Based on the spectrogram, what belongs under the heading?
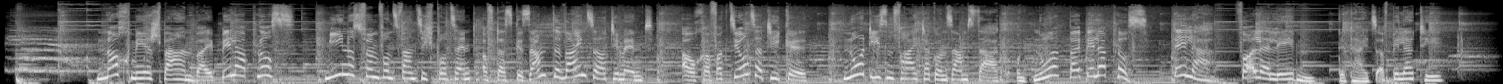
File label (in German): HF Spot; BILLA PLUS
